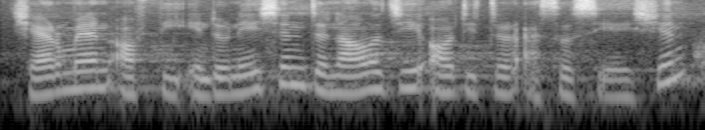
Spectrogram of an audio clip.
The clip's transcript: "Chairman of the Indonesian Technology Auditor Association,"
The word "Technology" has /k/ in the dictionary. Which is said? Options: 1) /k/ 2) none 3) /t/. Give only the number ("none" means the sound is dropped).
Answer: 2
